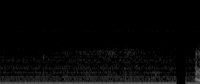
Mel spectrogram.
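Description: Steady low electrical mains hum and faint background hiss, with no other distinct sound; the audio cuts out for an instant near the end.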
